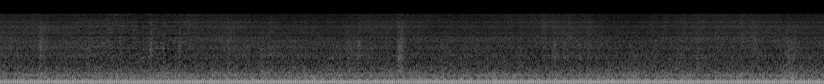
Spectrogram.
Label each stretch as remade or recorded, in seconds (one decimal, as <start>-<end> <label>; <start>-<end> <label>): 0.0-0.8 remade; 0.8-1.9 recorded; 1.9-8.2 remade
